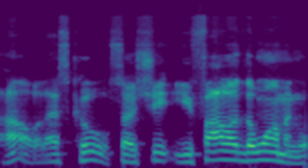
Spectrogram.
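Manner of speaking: ordinary talk, nothing marked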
